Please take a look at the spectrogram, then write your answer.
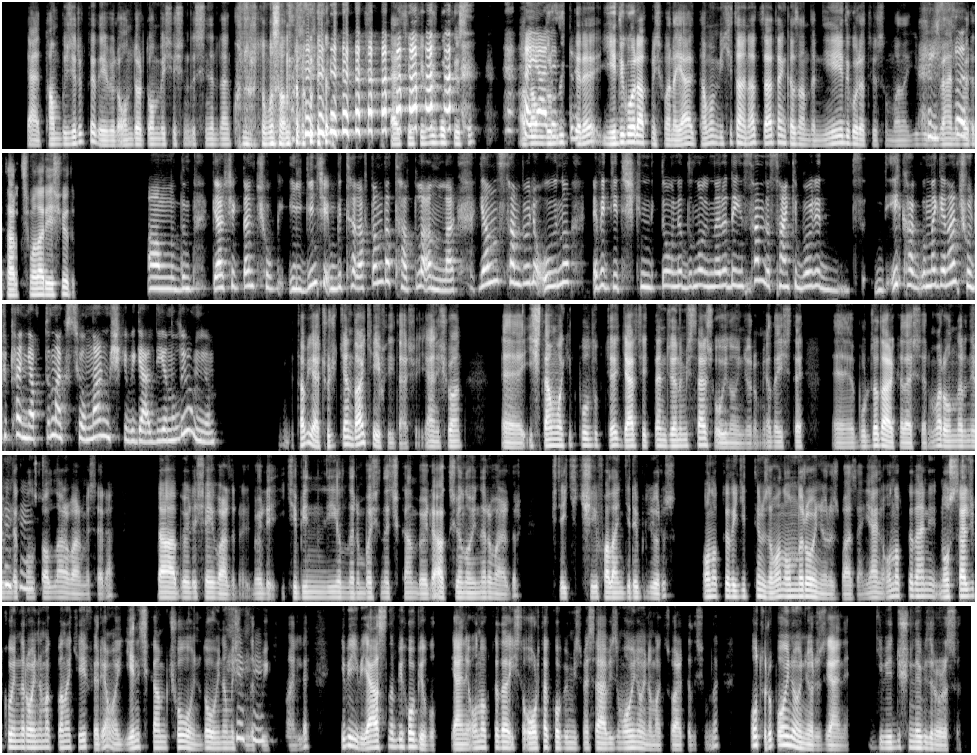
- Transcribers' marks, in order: laughing while speaking: "kudurduğum zamanlar oluyordu"; laugh; other background noise
- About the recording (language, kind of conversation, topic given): Turkish, podcast, Video oyunları senin için bir kaçış mı, yoksa sosyalleşme aracı mı?
- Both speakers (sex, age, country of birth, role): female, 30-34, Turkey, host; male, 25-29, Turkey, guest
